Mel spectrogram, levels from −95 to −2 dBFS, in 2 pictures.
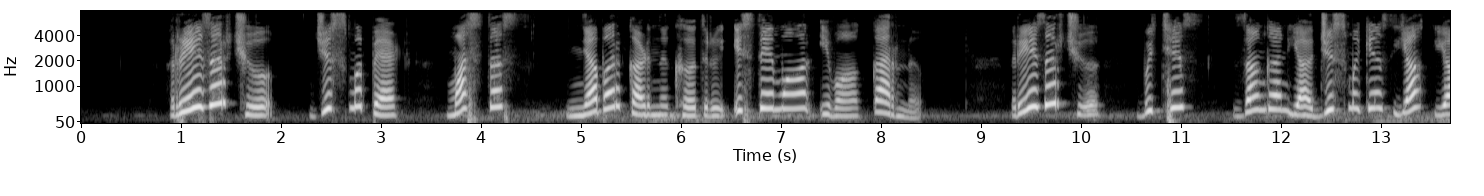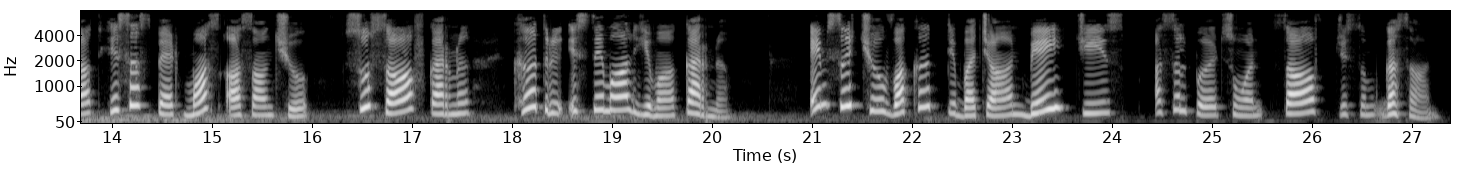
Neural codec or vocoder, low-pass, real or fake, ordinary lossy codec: none; 7.2 kHz; real; none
